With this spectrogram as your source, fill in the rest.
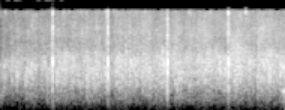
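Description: A studio audience on a Bengali TV family game show claps in a steady, dense burst of applause, close and even throughout, with no voices on top.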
